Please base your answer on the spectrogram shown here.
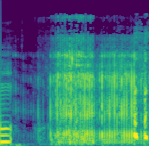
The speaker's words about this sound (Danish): Det her, det er happy purring. Altså, det er en kat, der spinder på en glad måde.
